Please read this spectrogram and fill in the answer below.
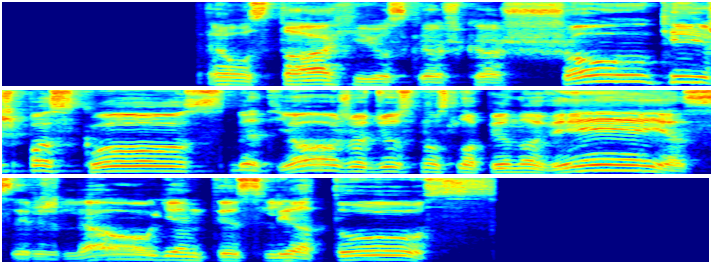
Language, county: Lithuanian, Klaipėda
